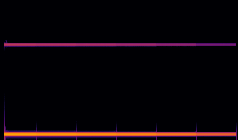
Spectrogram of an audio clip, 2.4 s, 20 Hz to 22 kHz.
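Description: Steady 1 kHz line-up test tone of the kind that accompanies colour bars, a single pure beep. It gets quieter in small steps about every 0.4 seconds, with a faint click at each step.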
